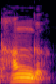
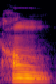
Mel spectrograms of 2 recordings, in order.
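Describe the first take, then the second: First: The word ends with an audible G sound. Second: The word stops before any G sound. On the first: The speaker calls it wrong. "this is not hung. You don't use a G at the end" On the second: The speaker calls it right. "Just stop before you pronounce the G"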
